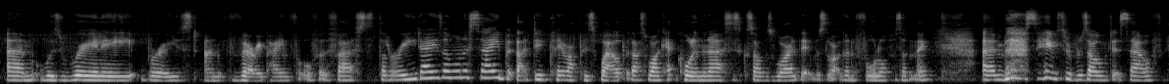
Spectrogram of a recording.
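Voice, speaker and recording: Young woman, congested, casual home vlogger; chatty, reassuring, mid-pitched. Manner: chatty, reassuring, many ums and self-corrections. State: nasally congested after nose surgery. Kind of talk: casual recovery vlog to camera.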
